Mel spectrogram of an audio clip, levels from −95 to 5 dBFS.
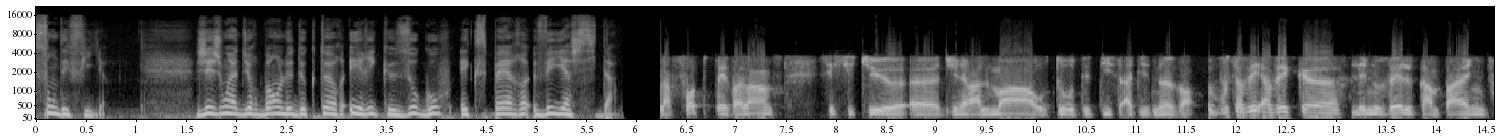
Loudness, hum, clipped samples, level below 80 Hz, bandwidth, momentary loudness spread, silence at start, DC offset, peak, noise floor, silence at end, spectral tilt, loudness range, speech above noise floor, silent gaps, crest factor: -26 LUFS; none; under 0.1%; -52 dBFS; 16 kHz; 8 LU; 0 s; under 0.1%; -10 dBFS; -47 dBFS; 0 s; -5.5 dB/octave; 2 LU; 22 dB; none; 16 dB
